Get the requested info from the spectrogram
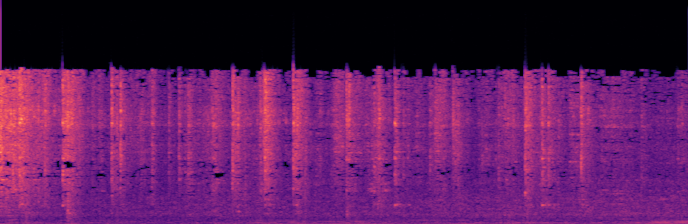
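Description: Stainless-steel food bowl clinking and rattling against the wire bars of a cage as a cat eats from it: many small metallic clicks over a steady low hum.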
